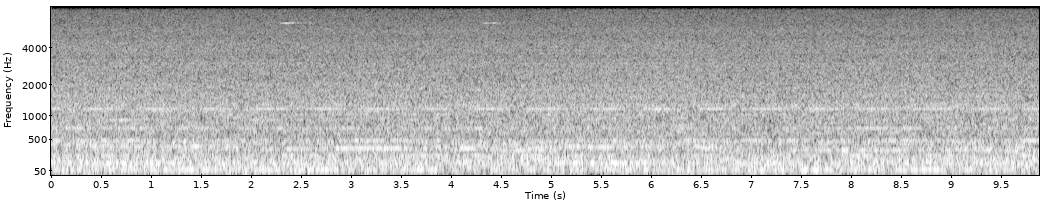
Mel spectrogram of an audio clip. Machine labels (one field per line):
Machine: fan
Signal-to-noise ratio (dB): -6 dB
